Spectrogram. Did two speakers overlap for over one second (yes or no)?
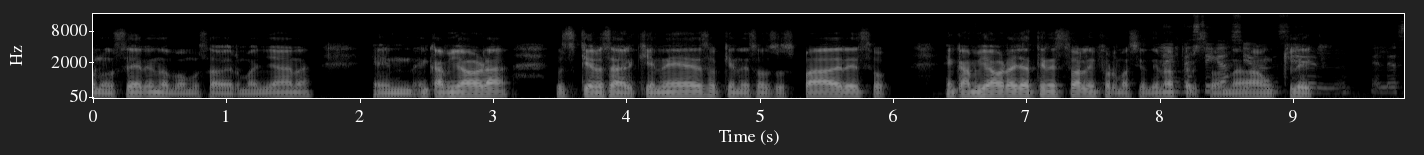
yes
